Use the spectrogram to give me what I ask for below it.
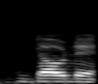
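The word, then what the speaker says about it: Daudet: ये नाम क्योंकि फ्रेंच है, यानी फ्रांस का है, फ्रांस के किसी रहने वाले का या फ्रेंच ज़ुबान बोलने वाले का, मतलब उस कम्युनिटी का, तो इसलिए इसकी प्रोनाउंसिएशन जो है ऐसी है।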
